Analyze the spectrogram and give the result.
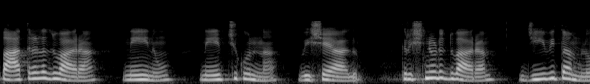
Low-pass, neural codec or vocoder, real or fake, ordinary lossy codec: none; none; real; none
